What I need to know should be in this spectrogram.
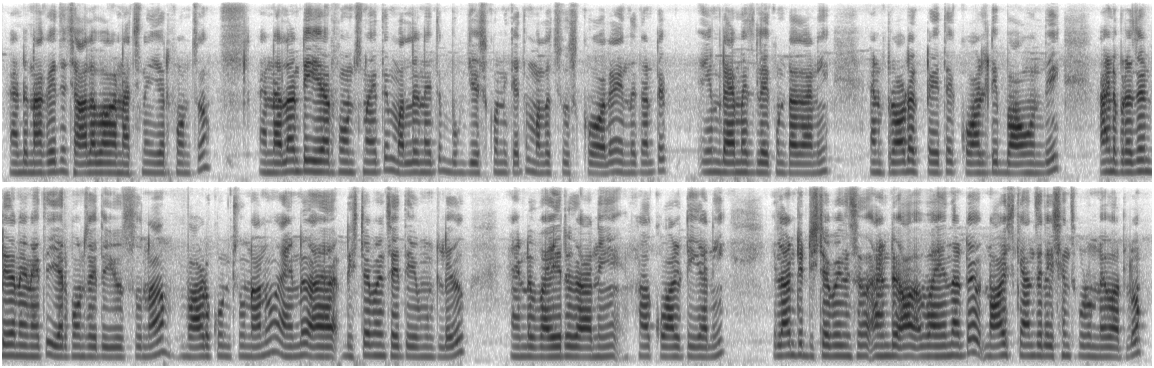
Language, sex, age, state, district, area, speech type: Telugu, male, 18-30, Andhra Pradesh, Visakhapatnam, urban, spontaneous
